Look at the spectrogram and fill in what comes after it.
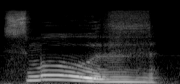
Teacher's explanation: They say smooth with an unvoiced th, but it's voiced.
